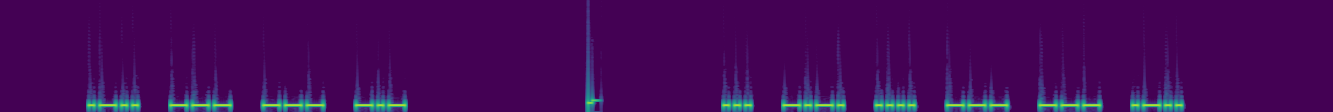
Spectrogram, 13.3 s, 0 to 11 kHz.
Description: Morse code, heard as a keyed tone, about 22 wpm, spaced as for 16 wpm, 700 Hz. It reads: LOOK SCHOOL
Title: 2x Character Spacing - Top 300 Words - 22wpm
